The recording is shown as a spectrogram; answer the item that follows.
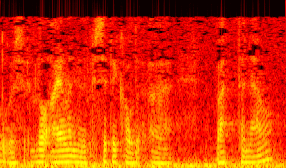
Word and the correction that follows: Vanuatu: Andrea, how do you pronounce it? Vanuatu.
